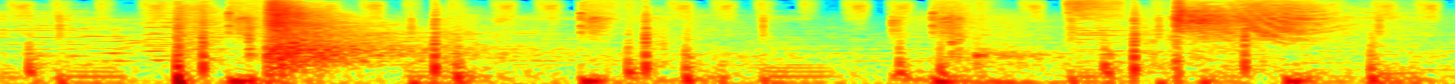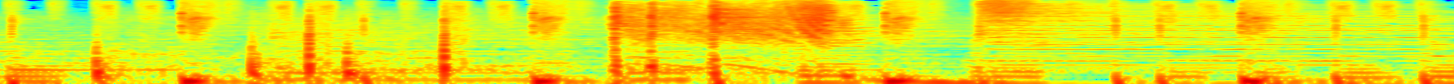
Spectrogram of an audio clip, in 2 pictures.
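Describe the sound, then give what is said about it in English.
A dense barrage of fireworks from a jumbo pack going off: rapid, overlapping bangs and crackling pops firing almost continuously, loud, with no one speaking. “So many fireworks. There's so many fireworks.”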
